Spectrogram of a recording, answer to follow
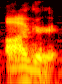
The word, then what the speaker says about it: agar: It's actually pronounced a g a r auger.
